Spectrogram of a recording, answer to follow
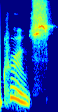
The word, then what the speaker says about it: cruise: Eu não pronuncio a letra I. Cruise, Tom Cruise.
